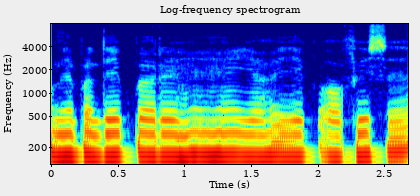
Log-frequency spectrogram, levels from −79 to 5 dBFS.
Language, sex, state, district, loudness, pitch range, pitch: Hindi, male, Punjab, Pathankot, -11 LUFS, 145-150 Hz, 150 Hz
